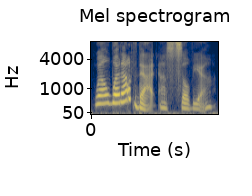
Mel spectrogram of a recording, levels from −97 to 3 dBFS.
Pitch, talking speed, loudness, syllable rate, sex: 255 Hz, 190 wpm, -16 LUFS, 4.7 syllables/s, female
